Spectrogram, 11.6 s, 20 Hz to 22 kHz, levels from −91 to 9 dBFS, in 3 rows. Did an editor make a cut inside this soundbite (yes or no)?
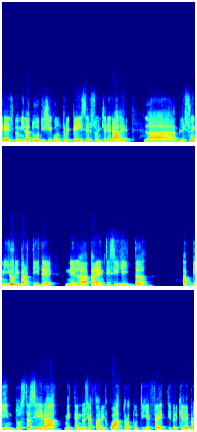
no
